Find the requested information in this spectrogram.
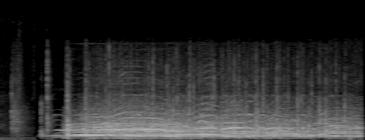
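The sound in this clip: A cheering-crowd sound effect played from a phone bursts in after a few brief sounds, then holds as loud, sustained cheering and applause.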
